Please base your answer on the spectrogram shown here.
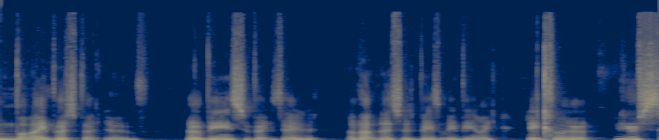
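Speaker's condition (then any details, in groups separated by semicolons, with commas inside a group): Spinal muscular atrophy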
